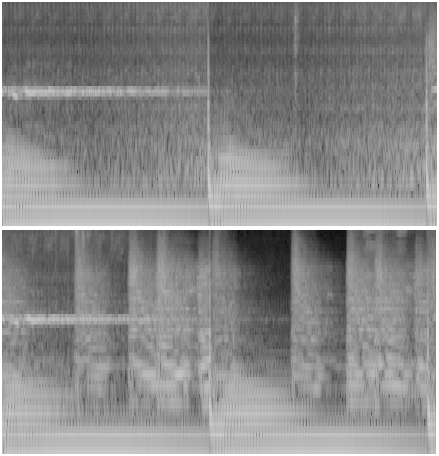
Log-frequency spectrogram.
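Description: A car engine is started and runs loudly and steadily, a deep idling rumble with a few revving swells and no voices.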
